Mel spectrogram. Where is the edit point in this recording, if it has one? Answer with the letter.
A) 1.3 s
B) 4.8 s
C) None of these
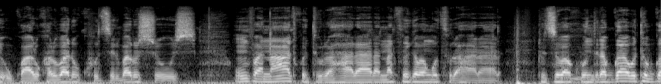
C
